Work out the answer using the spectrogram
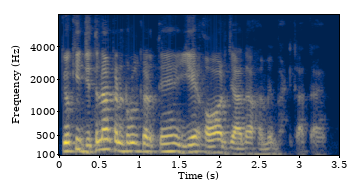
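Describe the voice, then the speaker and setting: A man's voice: fairly high pitch, expressive, fairly quick, gravelly, mellow. A man giving a live spiritual talk, answering listeners' questions in an earnest, friendly way and slipping in English phrases. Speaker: spiritual teacher.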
